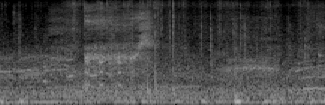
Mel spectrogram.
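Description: Faint clucking from chickens and a rooster, including ornamental İspenç chickens, in a noisy outdoor setting, distant and low against background hiss.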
